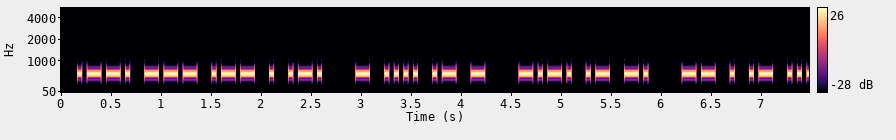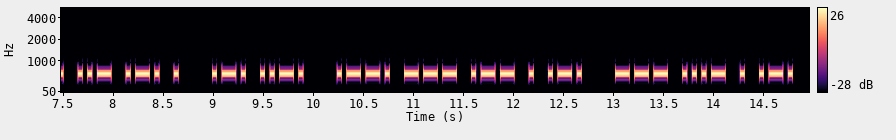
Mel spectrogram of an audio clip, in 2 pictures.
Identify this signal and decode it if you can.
Morse code, heard as a keyed tone, about 25 wpm, 600 Hz. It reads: POWER THAT CAN MEASURE RF POWER OVER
